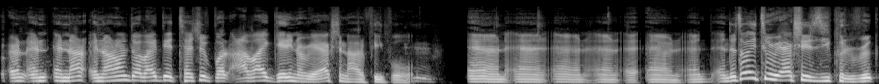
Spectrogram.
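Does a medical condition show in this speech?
Yes: stutter; kept from trying comedy earlier; largely controlled per host; host notes no stuttering while recording, though word and phrase repetitions appear; here repeated words.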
